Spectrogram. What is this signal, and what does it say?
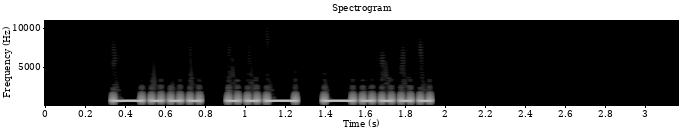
Morse code, heard as a keyed tone, about 25 wpm, 700 Hz. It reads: BU6
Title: Three Challenging Letter-Number Combinations 25wpm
